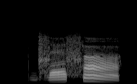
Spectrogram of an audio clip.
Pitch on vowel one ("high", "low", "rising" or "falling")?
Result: rising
